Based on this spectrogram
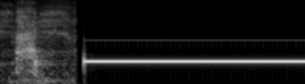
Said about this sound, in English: Hey, dude, can it just be a beep? I just beep it.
